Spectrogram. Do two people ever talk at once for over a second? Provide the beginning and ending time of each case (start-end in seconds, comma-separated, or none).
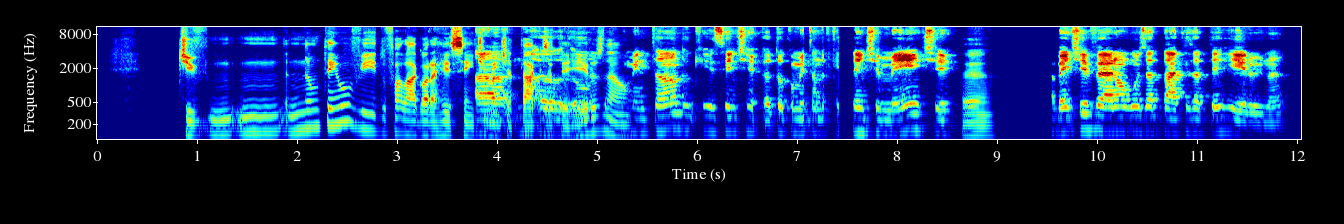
3.8-5.4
